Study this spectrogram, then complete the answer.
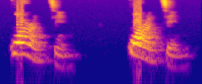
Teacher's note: Quarantine. The stress is in the first syllable.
